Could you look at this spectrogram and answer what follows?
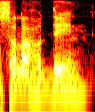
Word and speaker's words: Saladin: Es gab damals in einer früheren Zeit einen Kriegsführer, der hieß Saladin. Auf der arabischen Sprache ausgesprochen heißt er Salahuddin.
